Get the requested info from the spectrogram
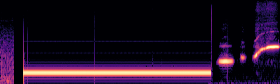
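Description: An electronic beep: one steady pure tone held for nearly three seconds, starting and stopping abruptly. Near the end come a few short whistled notes, the last one rising.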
